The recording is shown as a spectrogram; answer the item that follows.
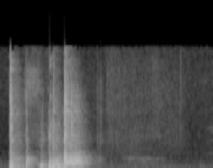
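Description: A sharp click, then under a second of rustling handling noise as tools or parts are moved, then quiet room tone.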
